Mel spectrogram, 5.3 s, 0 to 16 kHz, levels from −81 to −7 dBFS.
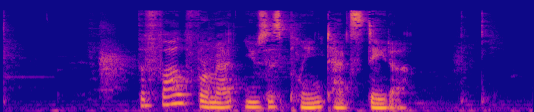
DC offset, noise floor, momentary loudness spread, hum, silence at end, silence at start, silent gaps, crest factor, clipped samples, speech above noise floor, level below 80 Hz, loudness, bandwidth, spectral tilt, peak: under 0.1%; -59 dBFS; 19 LU; none; 0.5 s; 1 s; none; 18 dB; under 0.1%; 32 dB; -56 dBFS; -27 LUFS; 11.5 kHz; -4.5 dB/octave; -12 dBFS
